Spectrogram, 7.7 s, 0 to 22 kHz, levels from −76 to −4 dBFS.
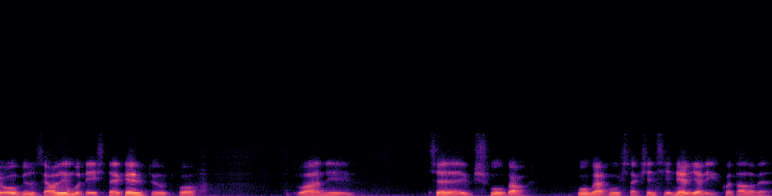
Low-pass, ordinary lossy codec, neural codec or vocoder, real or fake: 7.2 kHz; MP3, 64 kbps; codec, 16 kHz, about 1 kbps, DyCAST, with the encoder's durations; fake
